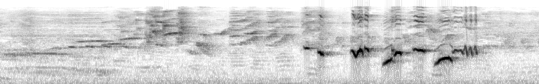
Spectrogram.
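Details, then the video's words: Song of a young white-rumped shama, opening with softer warbled and buzzy notes, then a burst of loud, sharply inflected whistles and squeaky phrases delivered rapidly near the end. "KICAU BURUNG MURAI MUDA"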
